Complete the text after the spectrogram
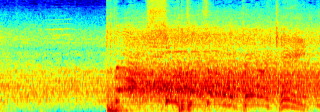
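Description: A heavy body slams down onto a ring mat with a thud.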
